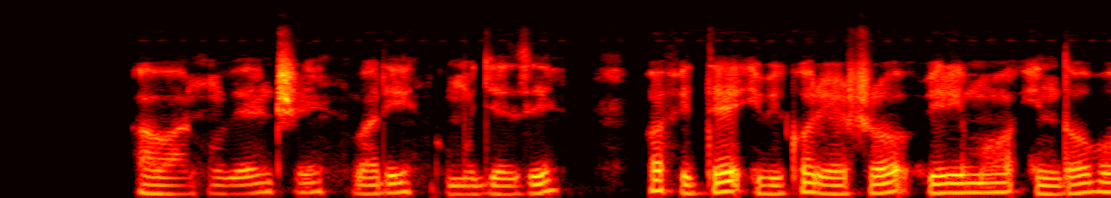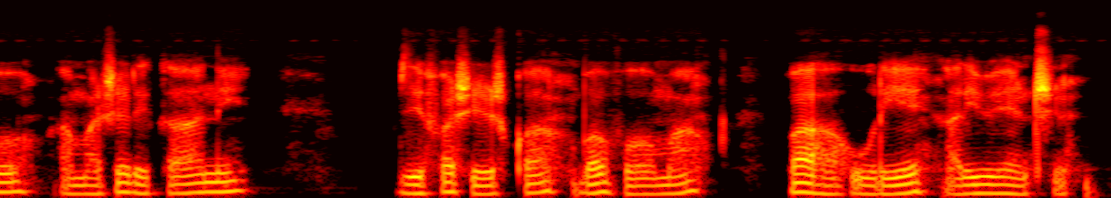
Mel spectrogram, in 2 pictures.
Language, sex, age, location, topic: Kinyarwanda, female, 18-24, Kigali, health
